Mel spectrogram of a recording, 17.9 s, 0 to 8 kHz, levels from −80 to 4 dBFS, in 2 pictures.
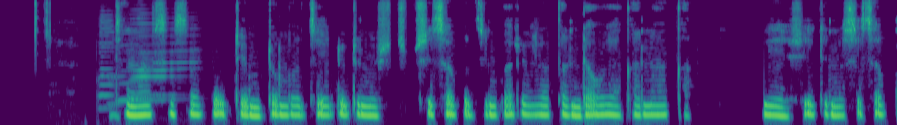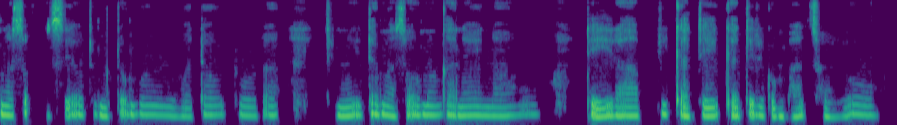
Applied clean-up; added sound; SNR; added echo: neural mask model RNNoise.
